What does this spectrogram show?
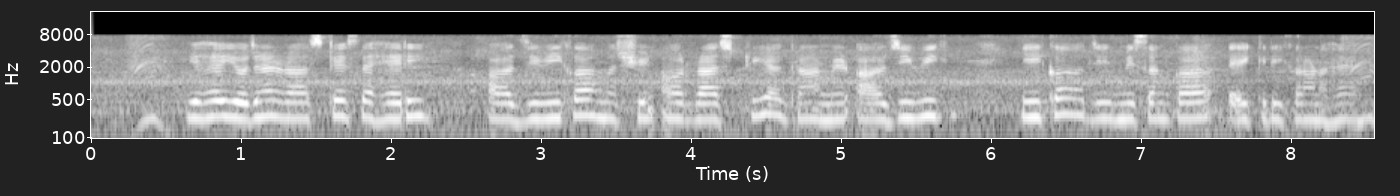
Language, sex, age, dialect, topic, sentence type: Hindi, female, 25-30, Hindustani Malvi Khadi Boli, banking, statement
